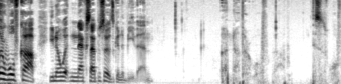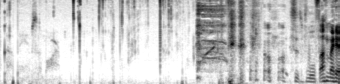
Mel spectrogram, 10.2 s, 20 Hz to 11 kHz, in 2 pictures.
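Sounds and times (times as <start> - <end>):
speech: 0.0 - 2.4, 3.4 - 4.1, 4.7 - 5.4, 9.4 - 10.2
dry mouth lip and tongue clicks and smacks: 2.6 - 3.2, 3.9 - 8.1
laughter: 8.1 - 9.8.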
